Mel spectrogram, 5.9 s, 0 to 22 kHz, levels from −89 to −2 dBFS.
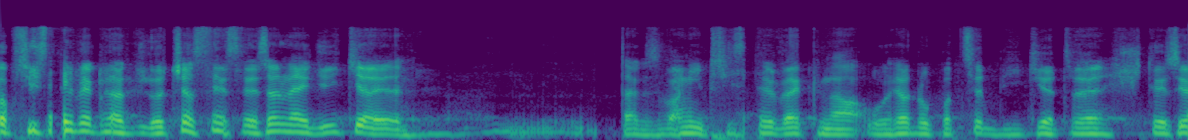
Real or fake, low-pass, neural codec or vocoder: fake; 10.8 kHz; codec, 24 kHz, 1.5 kbps, HILCodec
